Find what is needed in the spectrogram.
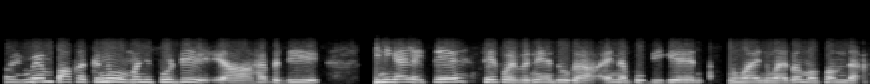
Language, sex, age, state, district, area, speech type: Manipuri, female, 18-30, Manipur, Senapati, rural, conversation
